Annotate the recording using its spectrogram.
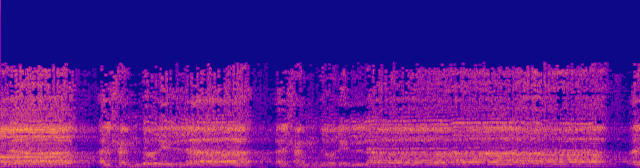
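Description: Islamic nasheed: a voice sings long, drawn-out, ornamented notes over a steady low drone, with short breaks between phrases.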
